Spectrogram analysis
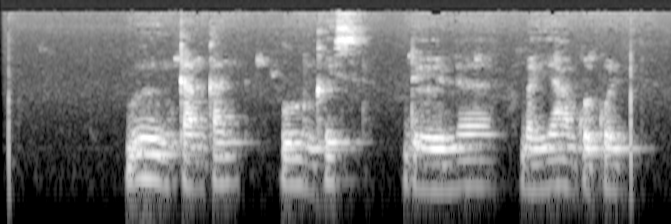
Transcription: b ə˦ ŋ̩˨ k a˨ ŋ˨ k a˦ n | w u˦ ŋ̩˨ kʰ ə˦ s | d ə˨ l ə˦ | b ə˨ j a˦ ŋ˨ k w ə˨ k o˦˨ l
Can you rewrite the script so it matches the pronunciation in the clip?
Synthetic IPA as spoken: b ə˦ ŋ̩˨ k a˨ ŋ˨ k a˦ n | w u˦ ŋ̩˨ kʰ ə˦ s | d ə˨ l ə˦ | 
